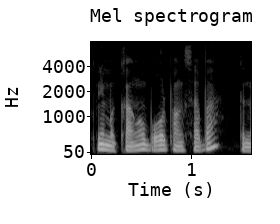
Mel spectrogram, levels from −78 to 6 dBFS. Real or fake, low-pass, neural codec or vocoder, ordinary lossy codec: real; 7.2 kHz; none; MP3, 64 kbps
